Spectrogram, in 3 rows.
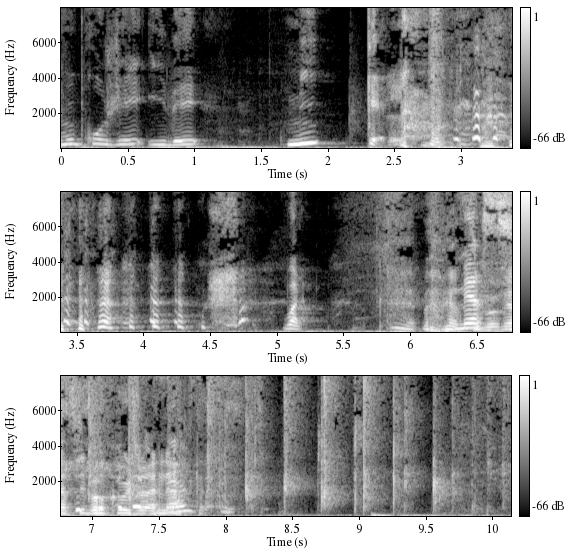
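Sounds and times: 
speech: 0:00.0 - 0:08.3
laughter: 0:02.8 - 0:04.9, 0:05.8 - 0:08.4
sparse scattered clapping from a small audience: 0:06.8 - 0:10.1.

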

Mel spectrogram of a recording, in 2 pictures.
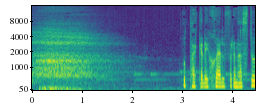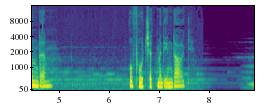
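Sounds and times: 
breathing out through the mouth: 0:00.0 - 0:02.2
speech: 0:03.0 - 0:05.0, 0:06.4 - 0:07.7.

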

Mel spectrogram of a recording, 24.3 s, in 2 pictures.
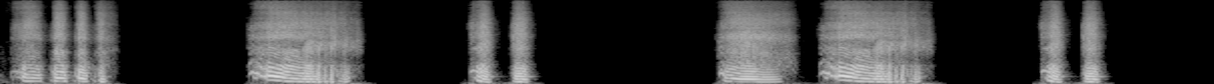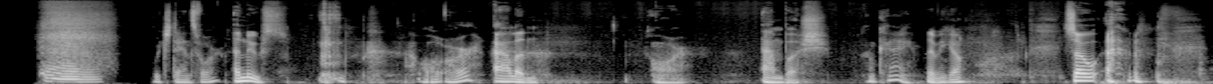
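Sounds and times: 
man blowing his nose: 0:00.0 - 0:01.2, 0:02.5 - 0:03.7, 0:04.7 - 0:05.4, 0:07.2 - 0:09.4, 0:10.4 - 0:11.1, 0:12.5 - 0:13.4
speech: 0:13.8 - 0:17.7, 0:18.6 - 0:19.0, 0:19.7 - 0:24.0.

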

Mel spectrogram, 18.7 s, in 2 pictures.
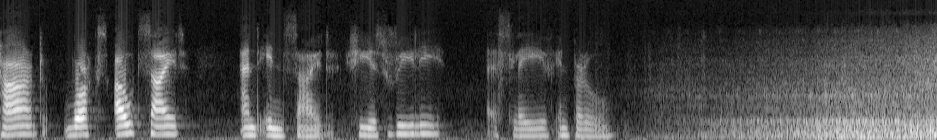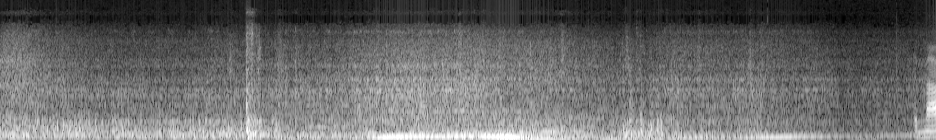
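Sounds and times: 
speech: 0:00.0 - 0:06.2
bus engine and road noise passing house: 0:06.3 - 0:18.7.

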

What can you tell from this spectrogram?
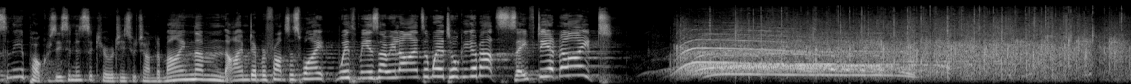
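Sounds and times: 
speech: 0:00.0 - 0:07.6
live audience whooping cheer at a recorded comedy panel show: 0:06.4 - 0:11.0
live audience at a recorded comedy panel show applauding: 0:06.4 - 0:11.3.

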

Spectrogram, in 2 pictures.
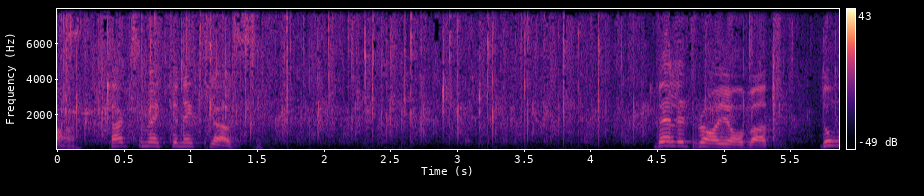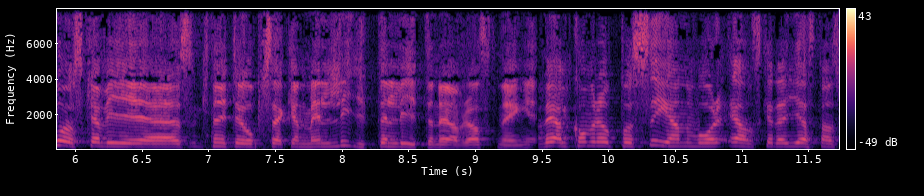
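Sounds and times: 
speech: 0:00.0 - 0:01.8, 0:04.5 - 0:11.7
audience applause: 0:00.0 - 0:06.3.

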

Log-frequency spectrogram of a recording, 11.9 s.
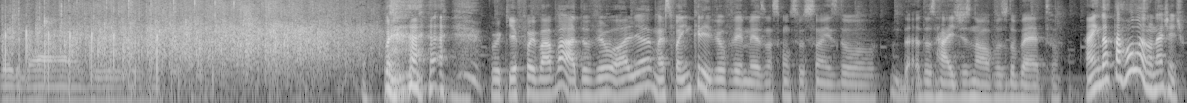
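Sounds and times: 
laughter: 0:00.0 - 0:02.1, 0:03.6 - 0:04.8
applause from a group of people: 0:00.0 - 0:04.4
speech: 0:03.8 - 0:11.8.

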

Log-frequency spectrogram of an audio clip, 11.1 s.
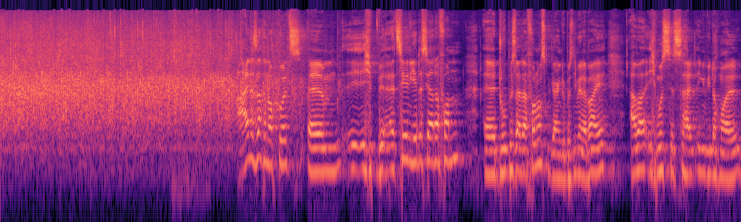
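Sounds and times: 
audience applause: 0:00.0 - 0:05.3
speech: 0:03.6 - 0:11.1.

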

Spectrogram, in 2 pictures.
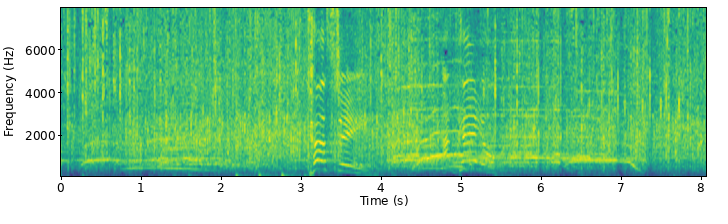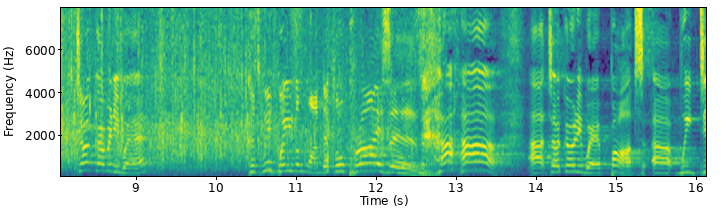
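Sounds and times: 
audience applause: 0:00.0 - 0:12.2
speech: 0:08.7 - 0:09.3, 0:10.4 - 0:16.1.

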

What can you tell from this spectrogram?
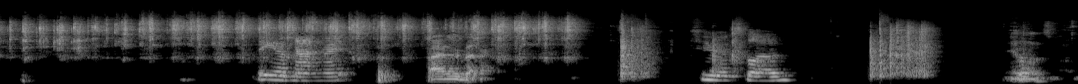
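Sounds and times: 
handful of dice rattling: 0:00.0 - 0:06.5, 0:08.7 - 0:09.4
speech: 0:02.6 - 0:05.0, 0:07.0 - 0:08.0, 0:10.1 - 0:10.7.

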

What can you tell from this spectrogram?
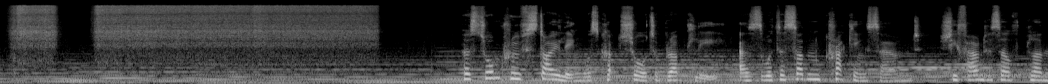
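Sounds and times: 
hairspray can spraying: 0:00.0 - 0:03.8
speech: 0:04.6 - 0:10.4.

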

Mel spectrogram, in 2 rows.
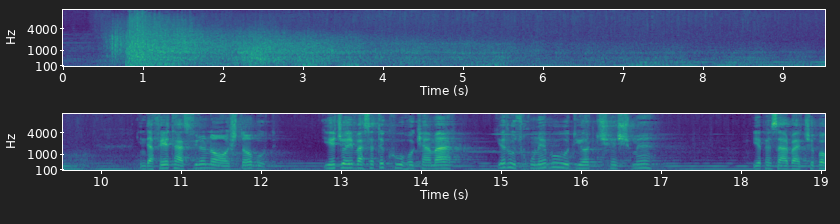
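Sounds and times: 
steady rain hissing: 0:00.3 - 0:13.7
very loud crack of thunder: 0:00.4 - 0:09.9
speech: 0:10.6 - 0:12.2, 0:12.8 - 0:17.0, 0:18.1 - 0:19.0.

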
